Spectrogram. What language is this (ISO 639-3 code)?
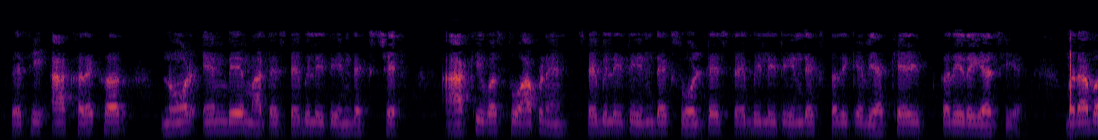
guj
